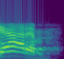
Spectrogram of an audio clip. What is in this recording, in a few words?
i killed enemy, swat fem; vo; agents; Source Model Packs; Counter Strike Model Pack; CS2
